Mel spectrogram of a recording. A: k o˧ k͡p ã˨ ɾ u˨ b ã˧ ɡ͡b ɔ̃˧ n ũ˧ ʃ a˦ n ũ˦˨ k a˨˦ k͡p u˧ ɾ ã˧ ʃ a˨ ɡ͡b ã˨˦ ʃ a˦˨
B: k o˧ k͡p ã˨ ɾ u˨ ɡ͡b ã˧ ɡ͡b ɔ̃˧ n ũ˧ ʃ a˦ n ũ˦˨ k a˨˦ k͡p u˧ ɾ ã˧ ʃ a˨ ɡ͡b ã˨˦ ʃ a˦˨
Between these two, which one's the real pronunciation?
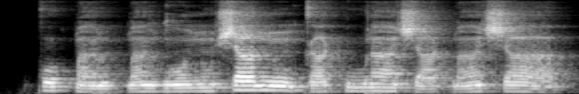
B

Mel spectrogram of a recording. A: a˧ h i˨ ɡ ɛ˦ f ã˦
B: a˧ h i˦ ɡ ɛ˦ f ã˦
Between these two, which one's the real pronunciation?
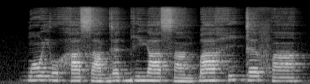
B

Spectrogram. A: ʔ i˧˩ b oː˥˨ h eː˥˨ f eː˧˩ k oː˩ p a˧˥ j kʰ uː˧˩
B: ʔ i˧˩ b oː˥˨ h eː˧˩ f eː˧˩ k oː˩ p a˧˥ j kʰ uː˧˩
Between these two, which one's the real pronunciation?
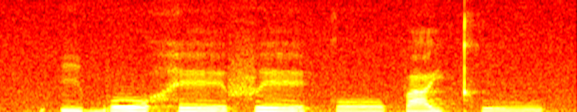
B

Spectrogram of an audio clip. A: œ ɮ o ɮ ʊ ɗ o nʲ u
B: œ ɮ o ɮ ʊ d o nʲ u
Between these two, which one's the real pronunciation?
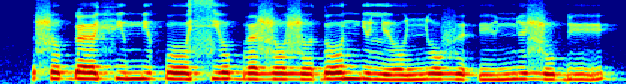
A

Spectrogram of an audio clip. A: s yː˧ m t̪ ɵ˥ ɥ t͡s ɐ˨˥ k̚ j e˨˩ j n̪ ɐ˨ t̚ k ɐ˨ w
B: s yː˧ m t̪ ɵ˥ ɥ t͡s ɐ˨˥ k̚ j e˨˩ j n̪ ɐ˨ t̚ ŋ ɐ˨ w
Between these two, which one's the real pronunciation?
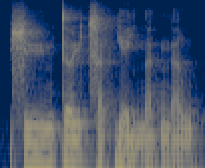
B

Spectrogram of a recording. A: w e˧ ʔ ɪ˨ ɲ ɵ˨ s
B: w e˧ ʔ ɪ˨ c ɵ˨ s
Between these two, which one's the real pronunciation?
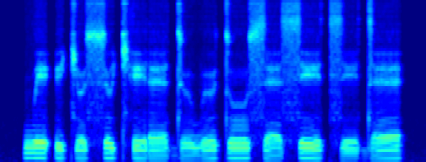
B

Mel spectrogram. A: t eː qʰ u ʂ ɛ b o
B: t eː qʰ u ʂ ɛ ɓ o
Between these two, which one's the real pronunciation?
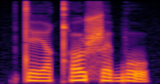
A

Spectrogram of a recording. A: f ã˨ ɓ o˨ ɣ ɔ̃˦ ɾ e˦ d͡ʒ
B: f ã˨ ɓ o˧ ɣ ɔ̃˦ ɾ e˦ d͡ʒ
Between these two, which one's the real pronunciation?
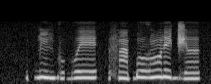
B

